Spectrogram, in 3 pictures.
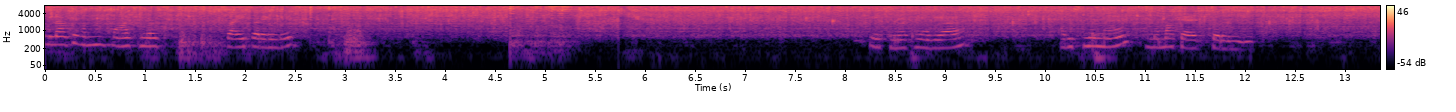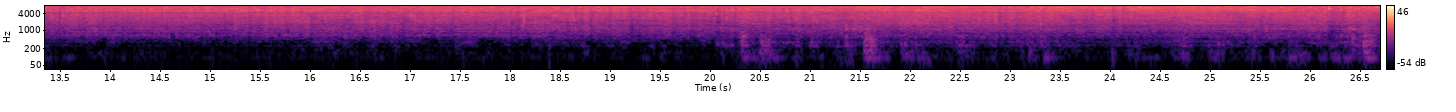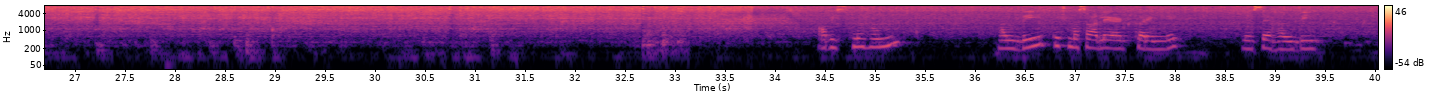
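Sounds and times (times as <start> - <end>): vegetables sizzling in hot oil: 0.0 - 40.0
metal spoon scraping a pan: 2.6 - 5.5, 20.0 - 33.4.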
